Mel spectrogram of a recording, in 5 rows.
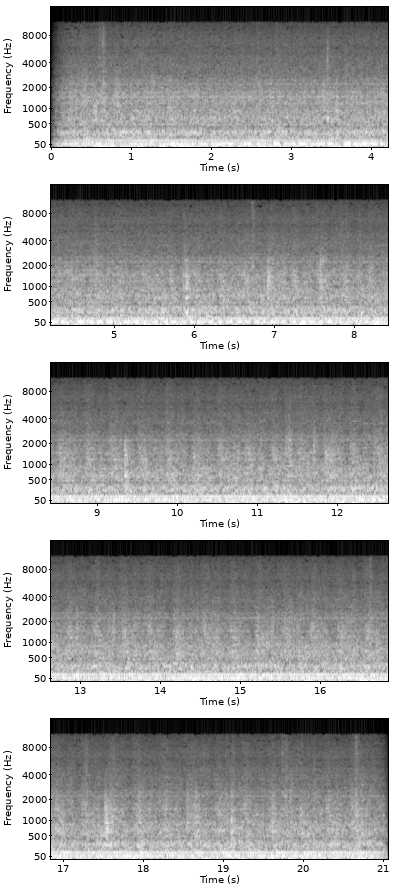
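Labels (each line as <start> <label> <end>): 0.0 A washing machine hums loudly and steadily with a vibrating sound. 21.1
12.2 A washing machine drum spins loudly and rhythmically, gradually increasing in speed. 21.1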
